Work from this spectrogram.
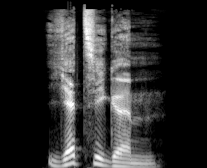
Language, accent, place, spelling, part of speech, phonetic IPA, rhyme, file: German, Germany, Berlin, jetzigem, adjective, [ˈjɛt͡sɪɡəm], -ɛt͡sɪɡəm, De-jetzigem.ogg
- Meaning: strong dative masculine/neuter singular of jetzig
